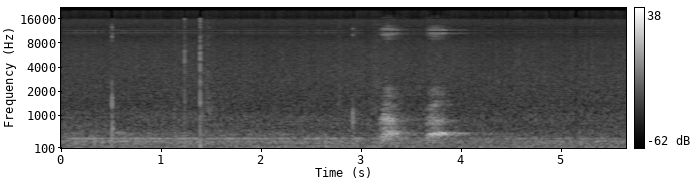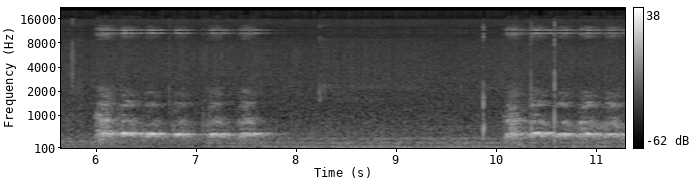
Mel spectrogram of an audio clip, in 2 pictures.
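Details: Dog called Domino gives short, rapid bursts of shrill yapping barks, several per second, separated by quiet stretches, with a person calling its name.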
